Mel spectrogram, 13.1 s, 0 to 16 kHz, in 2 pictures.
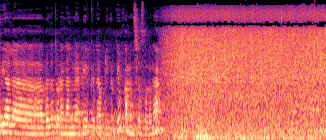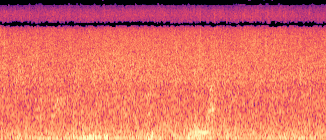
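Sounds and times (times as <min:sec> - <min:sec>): heavy rain on water: 0:03.2 - 0:13.0.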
